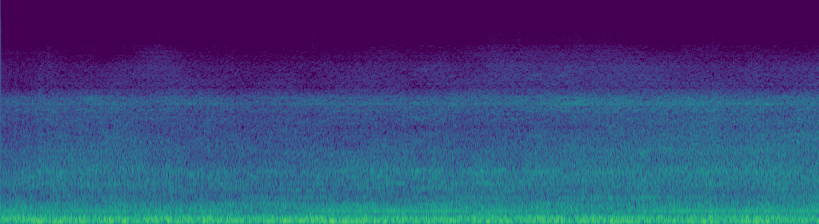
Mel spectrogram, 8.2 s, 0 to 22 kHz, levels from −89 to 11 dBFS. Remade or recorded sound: remade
